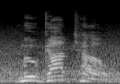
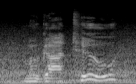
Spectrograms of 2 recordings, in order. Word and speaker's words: Mugato: I believe Don Post called it Mugato. However, in the episode, it's pronounced a couple of different ways. Uh Dr. McCoy calls it Mugatu, and you can't figure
